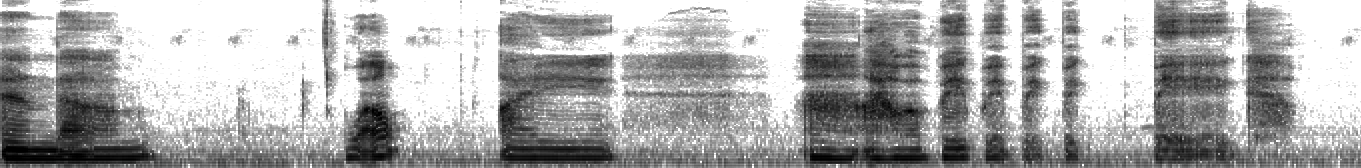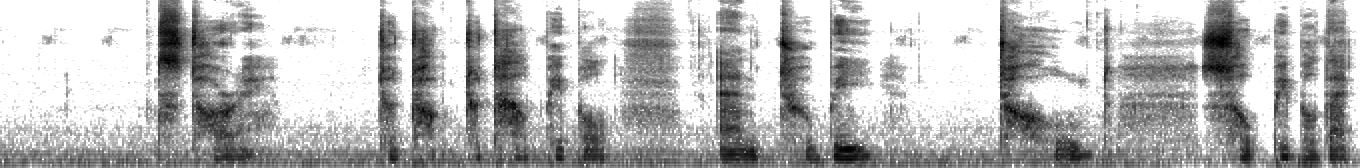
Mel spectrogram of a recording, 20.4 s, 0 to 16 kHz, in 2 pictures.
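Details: Adult female professional singer from Argentina with abductor spasmodic dysphonia, in which spasms open the vocal cords. Onset was in 2015, and it is treated with Botox injections.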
